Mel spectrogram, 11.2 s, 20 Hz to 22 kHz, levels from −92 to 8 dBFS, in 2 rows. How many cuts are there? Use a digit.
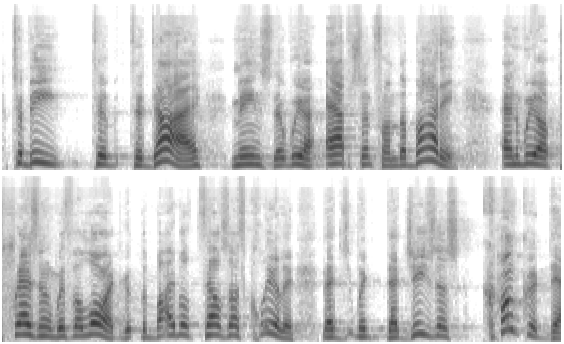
0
